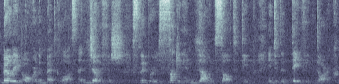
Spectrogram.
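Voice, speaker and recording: A woman's voice: medium pitch, steady tone, normal speed, lightly acted. A young woman playing a poetic narrator of dreams, reciting dramatically in a table read. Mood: dramatic. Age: young adult. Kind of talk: table read of a radio play. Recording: echoey room, distant mic, faint noise.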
